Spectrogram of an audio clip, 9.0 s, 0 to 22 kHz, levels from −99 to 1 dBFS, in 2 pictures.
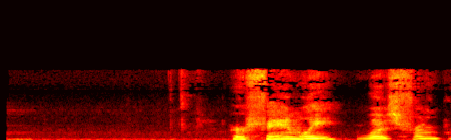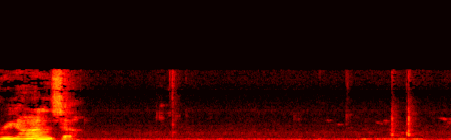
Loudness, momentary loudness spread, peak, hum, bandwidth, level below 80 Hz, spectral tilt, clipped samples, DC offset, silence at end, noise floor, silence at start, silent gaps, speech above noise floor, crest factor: -25 LUFS; 14 LU; -8 dBFS; none; 11.5 kHz; -70 dBFS; -4 dB/octave; under 0.1%; under 0.1%; 3.8 s; -67 dBFS; 2.35 s; none; 42 dB; 22 dB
